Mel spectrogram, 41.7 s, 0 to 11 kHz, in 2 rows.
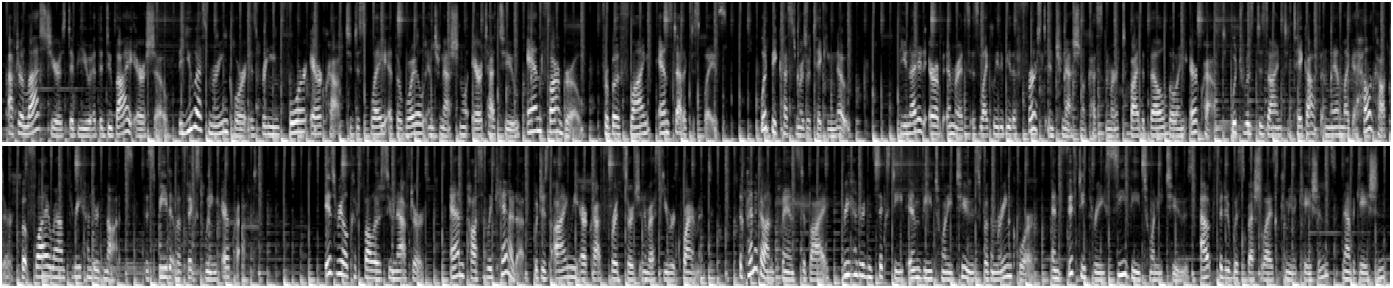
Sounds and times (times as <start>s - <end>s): Speech: 0.0s - 10.8s, 11.4s - 12.8s, 13.4s - 24.7s, 25.7s - 41.6s
Music: 0.0s - 41.6s.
